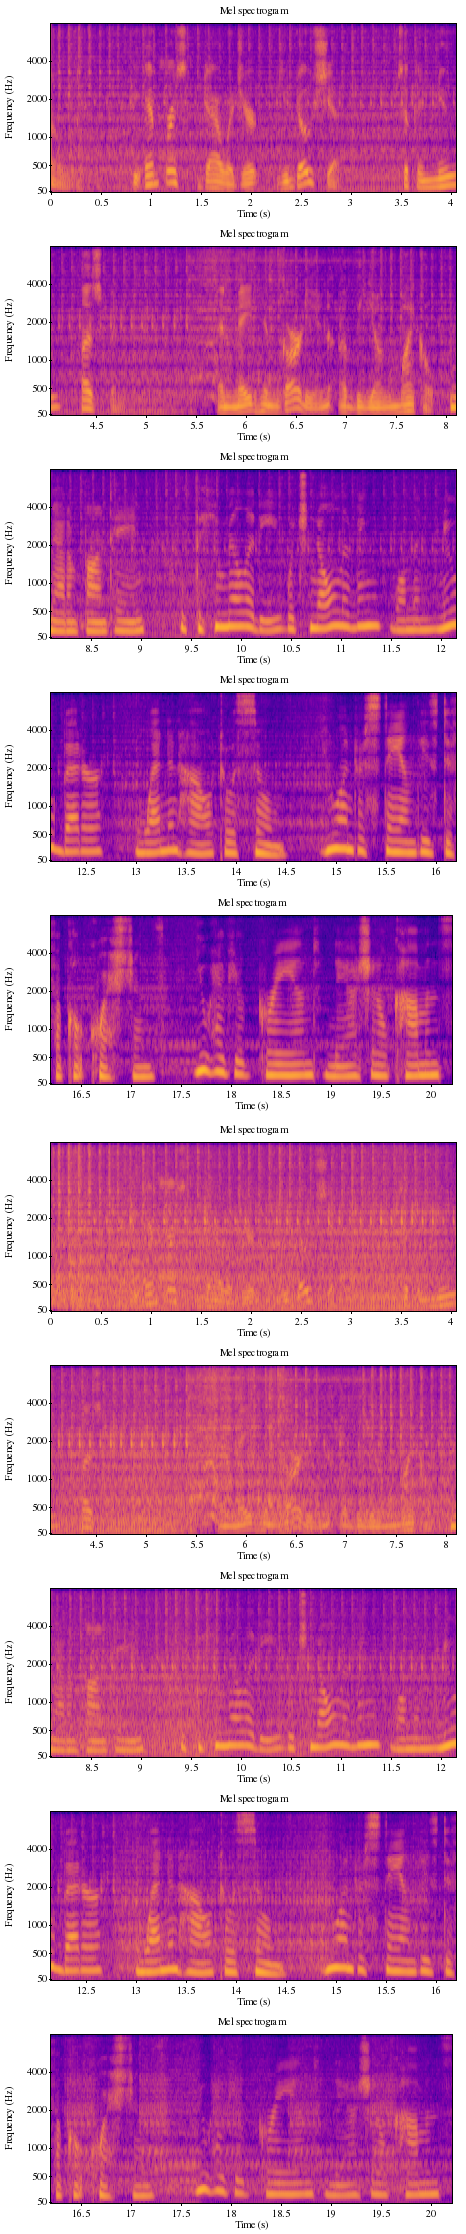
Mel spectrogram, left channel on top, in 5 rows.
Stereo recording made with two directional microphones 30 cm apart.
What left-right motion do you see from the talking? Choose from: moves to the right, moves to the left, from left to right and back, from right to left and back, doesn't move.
from left to right and back.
